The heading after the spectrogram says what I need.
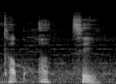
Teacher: we often shorten that of, the word of, down to a schwa, an so it becomes cup a tea.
